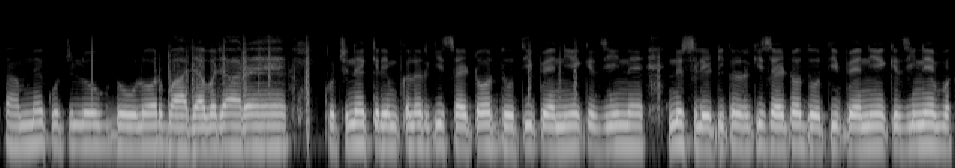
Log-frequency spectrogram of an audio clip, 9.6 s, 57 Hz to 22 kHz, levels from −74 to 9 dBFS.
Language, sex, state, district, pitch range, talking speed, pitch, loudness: Hindi, male, Maharashtra, Dhule, 125-135 Hz, 190 wpm, 130 Hz, -18 LUFS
